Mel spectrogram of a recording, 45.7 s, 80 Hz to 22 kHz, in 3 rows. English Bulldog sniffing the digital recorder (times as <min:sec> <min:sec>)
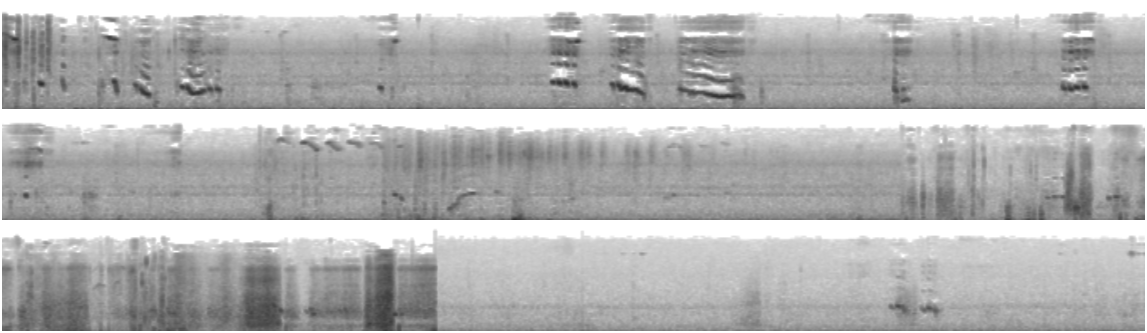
0:27.3 0:36.4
